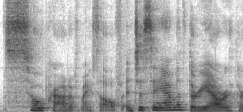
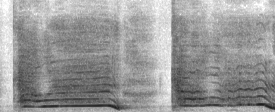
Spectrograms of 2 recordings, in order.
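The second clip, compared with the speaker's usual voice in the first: high shouted name from the crowd; retold shout; 4 dB louder, much slower than usual. Sister calling to the runner from the sideline, high shout. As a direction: call her name across the street. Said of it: "I start hearing".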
